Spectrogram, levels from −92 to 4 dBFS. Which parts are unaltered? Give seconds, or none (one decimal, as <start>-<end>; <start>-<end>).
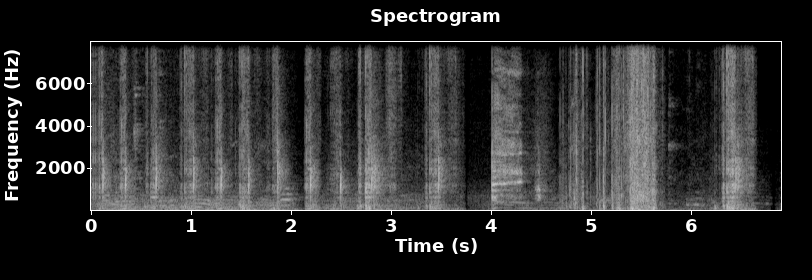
0.0-6.9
